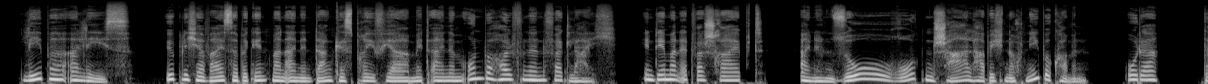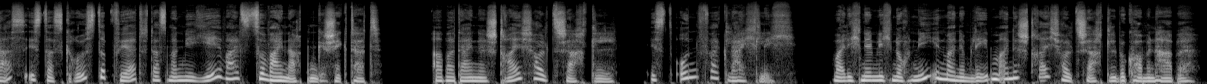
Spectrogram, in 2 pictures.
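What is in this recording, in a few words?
German, female, German Audiobook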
